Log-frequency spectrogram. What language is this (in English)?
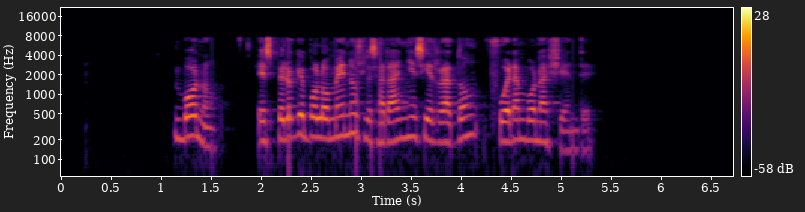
Asturian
